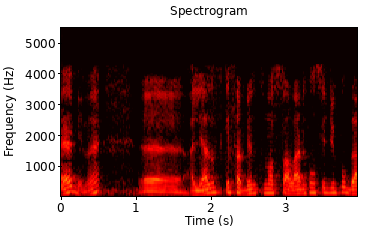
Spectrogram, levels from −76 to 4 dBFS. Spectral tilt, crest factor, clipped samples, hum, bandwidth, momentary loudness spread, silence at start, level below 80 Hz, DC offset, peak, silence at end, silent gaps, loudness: -5.5 dB/octave; 18 dB; under 0.1%; none; 4.5 kHz; 6 LU; 0 s; -74 dBFS; under 0.1%; -20 dBFS; 0 s; none; -39 LUFS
